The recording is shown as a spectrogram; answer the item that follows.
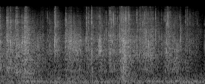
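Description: Paper being crumpled and rustled by hand, a steady crackly rustle.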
